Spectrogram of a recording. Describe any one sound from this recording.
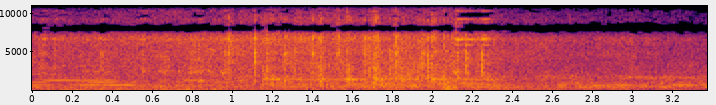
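A chairlift clatters and rattles as it runs over the wheels of a lift tower.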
